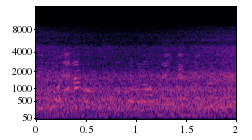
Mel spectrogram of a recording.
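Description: City street ambience: steady traffic noise with people talking in the background.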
